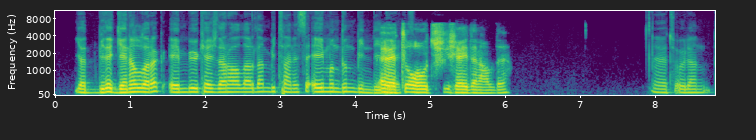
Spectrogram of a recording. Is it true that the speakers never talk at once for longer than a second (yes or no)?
yes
